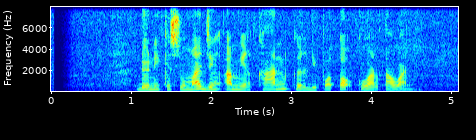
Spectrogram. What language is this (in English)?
Sundanese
